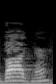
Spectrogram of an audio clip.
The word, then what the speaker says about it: Wagner: uh you'll study Richard Vagner again his name looks like Wagner but it's pronounced Vagner Richard Vagner um he wrote uh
